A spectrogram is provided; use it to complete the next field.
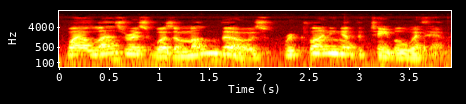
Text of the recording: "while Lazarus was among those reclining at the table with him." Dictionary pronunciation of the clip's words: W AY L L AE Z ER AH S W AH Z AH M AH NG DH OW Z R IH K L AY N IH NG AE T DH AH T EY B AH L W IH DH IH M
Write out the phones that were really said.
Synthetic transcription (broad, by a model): W AY L L AE Z ER AH S W AH Z AH M AH NG DH OW Z R IH K L AY N IH NG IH T DH AH T EY B AH L W IH DH IH M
